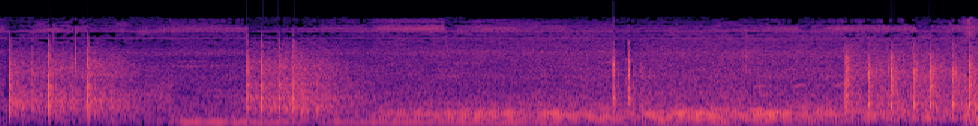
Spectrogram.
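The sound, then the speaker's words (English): Gunfire inside a jail in Los Teques, Venezuela, with many sharp cracking shots in quick bursts, some in tight clusters and some spaced apart, over a low steady hum. “This is the sound of gunfire inside Los Teques jail.”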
